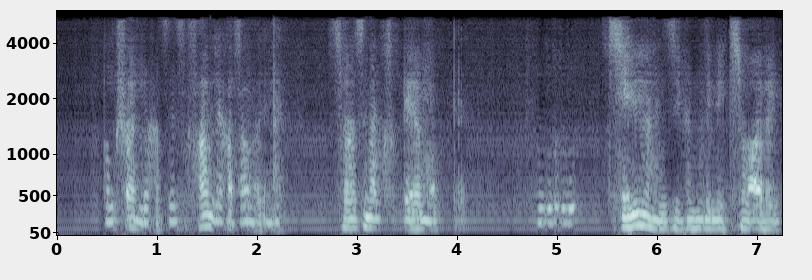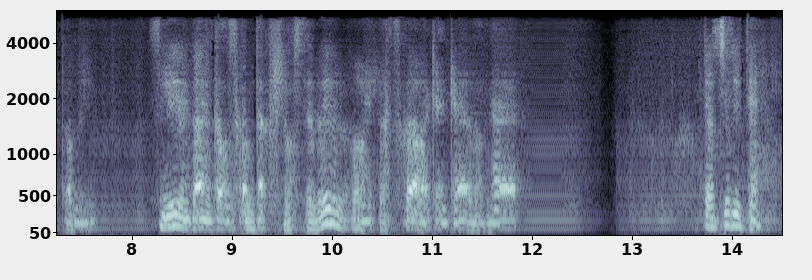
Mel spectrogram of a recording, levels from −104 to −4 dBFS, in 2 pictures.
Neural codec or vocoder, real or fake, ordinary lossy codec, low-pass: codec, 16 kHz, 0.5 kbps, FreqCodec, smaller model; fake; AAC, 24 kbps; 5.4 kHz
